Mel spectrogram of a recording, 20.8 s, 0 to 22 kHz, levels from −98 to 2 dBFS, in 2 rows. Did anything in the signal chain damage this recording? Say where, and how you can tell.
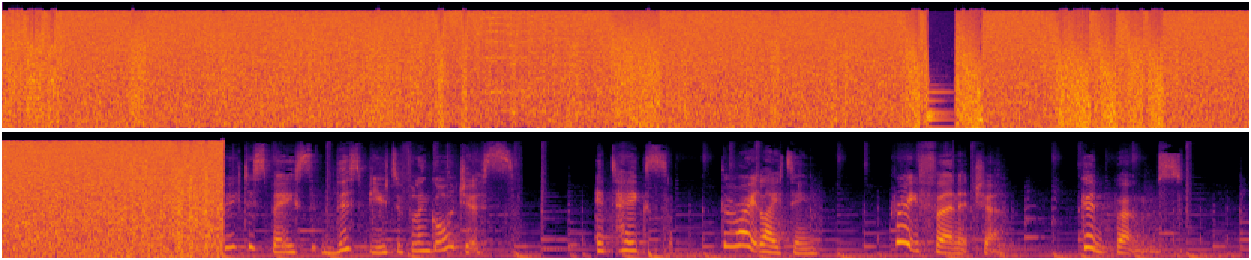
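Yes, at the sample-format conversion stage. From the start to about 12.24 s it's loud, harsh broadband noise. Those are samples built from the wrong bytes: a misaligned or byte-swapped read turns the jittery low bits into the big part of each value.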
